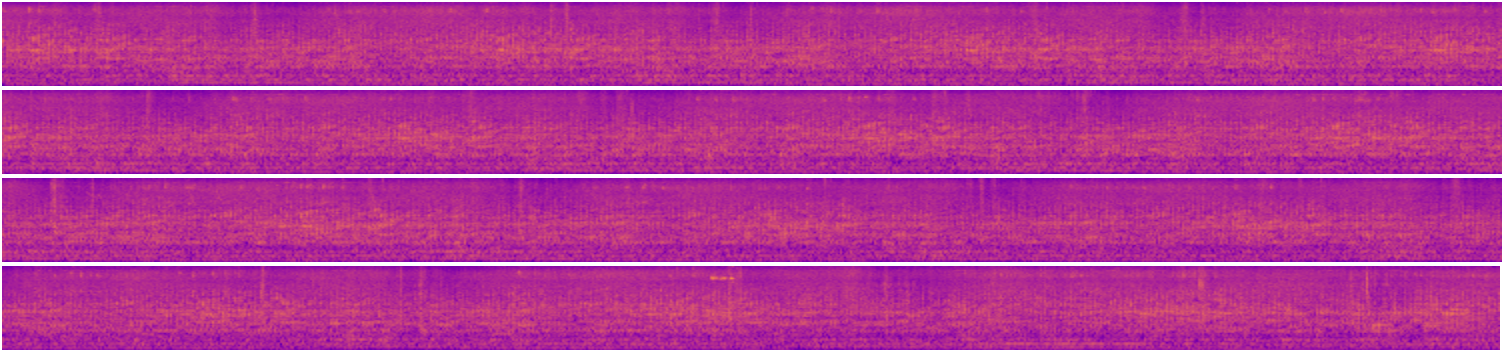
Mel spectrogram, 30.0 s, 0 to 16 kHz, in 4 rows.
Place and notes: R. Vinte e Cinco de Junho, Cachoeira - BA, 44300-000, Brasil - Betoneira - Concrete Mixer
Betoneira (máquina de misturar concreto) na obra da rua Vinte e Cinco de Junho.
Concrete Mixer in the Vinte e Cinco de Junho street construction.
Cachoeira - BA, Brazil, 25 January 2018, 09:26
